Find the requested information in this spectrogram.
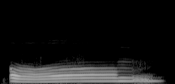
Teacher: पुलुत स्वर पुलुत जिसमें तीन गुना समय लगे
